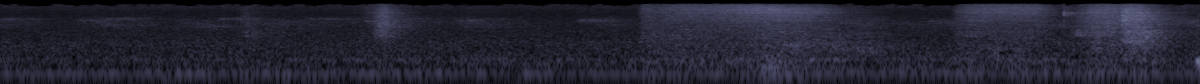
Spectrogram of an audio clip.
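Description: Faint handling sounds of a pen and a clear plastic curved ruler on a paper pattern on a table. There is a short click about two seconds in, then several soft swishes of ruler and paper sliding in the second half.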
